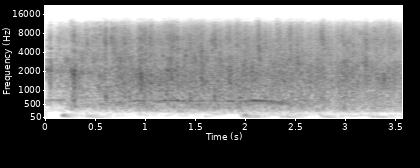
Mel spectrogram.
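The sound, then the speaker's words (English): A crowd claps steadily for a few seconds, a dense burst of applause that stays loud and even throughout, with a few low murmurs and thumps underneath. “clap if you think he got it.”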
